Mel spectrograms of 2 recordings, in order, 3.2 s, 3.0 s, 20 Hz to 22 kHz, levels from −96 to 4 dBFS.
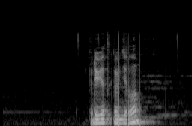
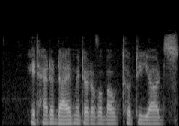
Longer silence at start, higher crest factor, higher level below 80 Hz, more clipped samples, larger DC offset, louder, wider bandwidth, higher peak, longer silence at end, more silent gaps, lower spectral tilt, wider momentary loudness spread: first, 1.5 s vs 0.5 s; about the same, 20 dB vs 20 dB; first, -62 dBFS vs -78 dBFS; neither; neither; first, -33 LUFS vs -37 LUFS; about the same, 7.4 kHz vs 7.6 kHz; about the same, -16 dBFS vs -18 dBFS; first, 0.7 s vs 0 s; neither; first, -7.5 dB/octave vs -5 dB/octave; about the same, 7 LU vs 6 LU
